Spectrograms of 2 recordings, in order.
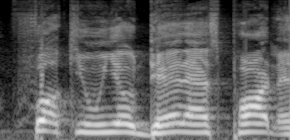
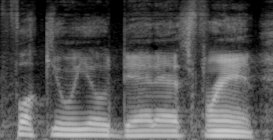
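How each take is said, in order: First: Loud, high yelled rap line; mock scream. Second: Said in the usual way. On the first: Retelling a rapper screaming the line, loud mock yell. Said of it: "he literally screams". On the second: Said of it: "he's like".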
